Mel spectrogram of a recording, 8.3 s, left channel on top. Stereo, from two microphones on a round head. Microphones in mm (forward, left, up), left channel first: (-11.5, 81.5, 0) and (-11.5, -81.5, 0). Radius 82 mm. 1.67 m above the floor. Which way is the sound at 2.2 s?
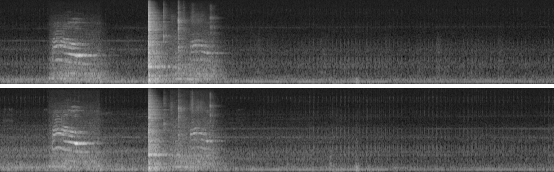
30° left (ahead or behind).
